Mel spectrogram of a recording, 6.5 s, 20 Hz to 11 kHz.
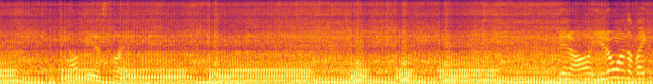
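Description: A Yamaha YZ250F dirt bike fitted with a Rekluse auto clutch revs and rises and falls in pitch through repeated throttle bursts while riding in the woods, the engine loud and close, with a rider talking over it.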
